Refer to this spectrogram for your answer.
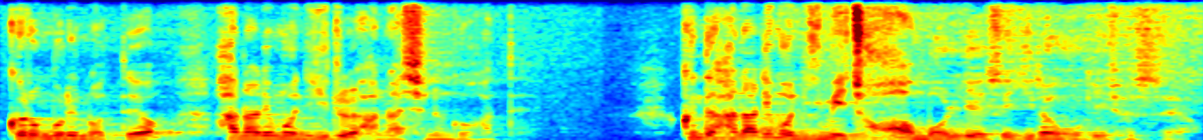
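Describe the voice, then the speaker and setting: A man's voice: medium pitch, expressive, fast, mellow, echoey room. A man preaching a morning sermon as pastor, asking the congregation questions and answering them himself. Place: church sanctuary.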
